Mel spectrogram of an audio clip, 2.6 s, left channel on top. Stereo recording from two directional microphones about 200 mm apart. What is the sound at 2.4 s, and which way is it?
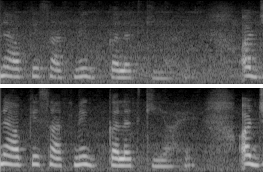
Speech, 45° right (ahead or behind).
